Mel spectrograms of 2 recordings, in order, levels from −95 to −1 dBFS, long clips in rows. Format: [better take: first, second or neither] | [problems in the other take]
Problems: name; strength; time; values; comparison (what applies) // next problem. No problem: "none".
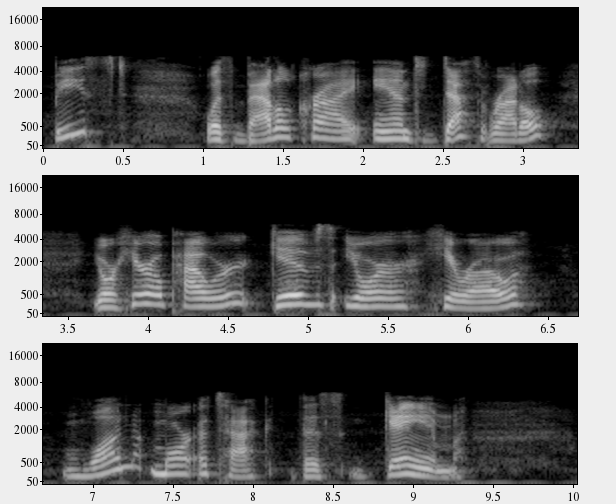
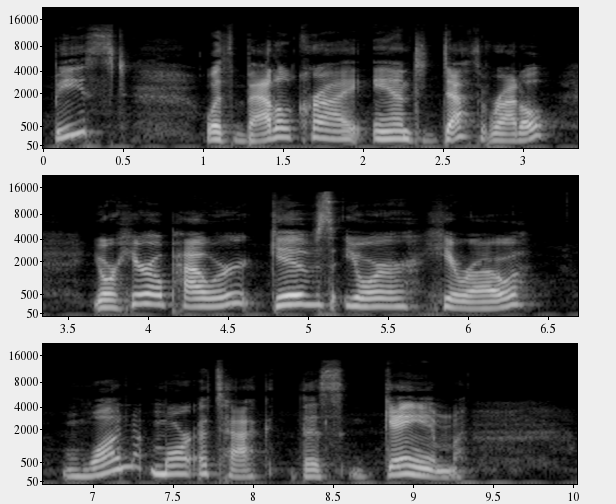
second | garbled, watery; slightly; nothing above 6 kHz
